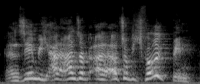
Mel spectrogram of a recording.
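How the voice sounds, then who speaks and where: An actor playing an embittered, agitated inventor confined in a sanatorium, speaking accusingly in a 1950s radio drama. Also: male voice, very high voice, animated, rapid-fire, bright, forceful tone, heavily acted. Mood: aggrieved, desperate. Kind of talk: 1950s German radio play acting.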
